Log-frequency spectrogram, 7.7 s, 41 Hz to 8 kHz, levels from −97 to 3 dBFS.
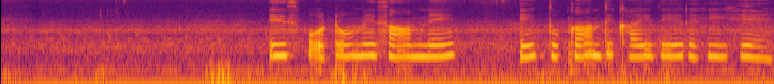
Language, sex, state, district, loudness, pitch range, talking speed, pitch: Hindi, female, Rajasthan, Jaipur, -18 LUFS, 235-250 Hz, 75 wpm, 240 Hz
